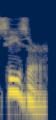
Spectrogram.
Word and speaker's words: Caesar: Thus, his name is pronounced in a similar way to the pronunciation of the German Kaiser.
